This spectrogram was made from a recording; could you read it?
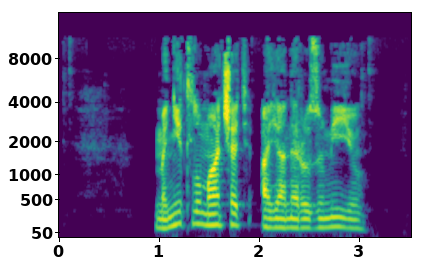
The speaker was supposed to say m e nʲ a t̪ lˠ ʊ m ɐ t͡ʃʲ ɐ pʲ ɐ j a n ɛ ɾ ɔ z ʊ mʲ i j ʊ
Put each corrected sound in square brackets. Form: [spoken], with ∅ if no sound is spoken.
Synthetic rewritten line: m e nʲ [i] t̪ lˠ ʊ m [ɑ] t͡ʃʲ ɐ [tʲ] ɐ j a n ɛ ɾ ɔ z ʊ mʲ i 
